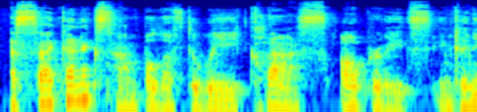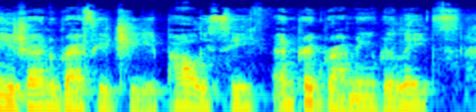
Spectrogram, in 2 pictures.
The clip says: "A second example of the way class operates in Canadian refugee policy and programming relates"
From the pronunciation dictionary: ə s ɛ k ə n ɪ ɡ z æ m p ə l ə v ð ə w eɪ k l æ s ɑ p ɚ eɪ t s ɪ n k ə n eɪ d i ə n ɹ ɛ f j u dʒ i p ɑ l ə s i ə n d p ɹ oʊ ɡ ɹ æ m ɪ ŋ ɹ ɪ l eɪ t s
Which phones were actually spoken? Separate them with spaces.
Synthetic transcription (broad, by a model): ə s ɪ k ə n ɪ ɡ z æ m p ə l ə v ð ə w eɪ k l æ s ɑ p ɚ eɪ t s ɪ n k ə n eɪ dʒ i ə n ɹ ɛ f j u dʒ i p ɑ l ə s i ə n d p ɹ oʊ ɡ ɹ æ m ɪ ŋ ɹ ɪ l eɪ t s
